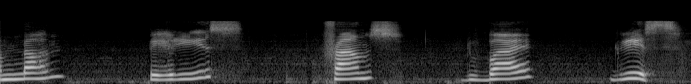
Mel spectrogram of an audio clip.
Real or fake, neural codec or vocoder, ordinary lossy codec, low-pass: fake; codec, 16 kHz, 0.8 kbps, ZipCodec; none; none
